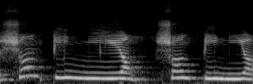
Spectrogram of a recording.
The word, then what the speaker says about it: champignon: Le champignon, on ne dit pas champignon, on dit champignon. Alors, GN avec N se prononce comme le Y, ya, champignon, voilà.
